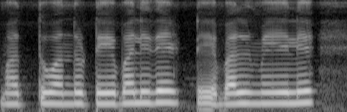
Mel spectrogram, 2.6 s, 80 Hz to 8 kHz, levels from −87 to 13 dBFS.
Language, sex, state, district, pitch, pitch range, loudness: Kannada, female, Karnataka, Bidar, 250 Hz, 245-260 Hz, -14 LUFS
